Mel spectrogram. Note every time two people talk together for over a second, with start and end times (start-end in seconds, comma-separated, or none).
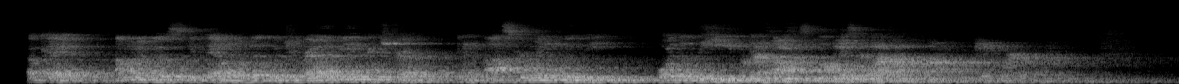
7.5-9.1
